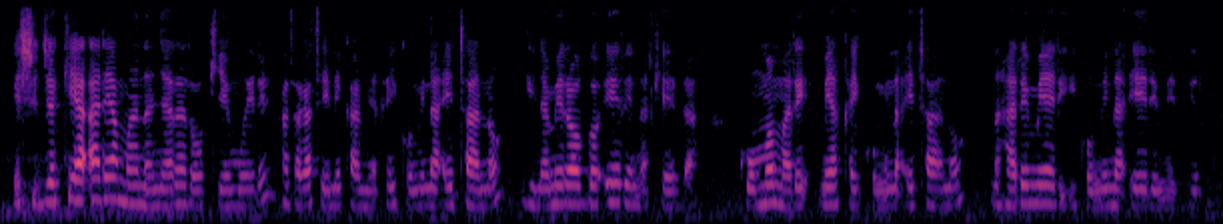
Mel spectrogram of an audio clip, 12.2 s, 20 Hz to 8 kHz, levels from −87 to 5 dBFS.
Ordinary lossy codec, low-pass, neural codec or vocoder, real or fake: MP3, 48 kbps; 7.2 kHz; none; real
